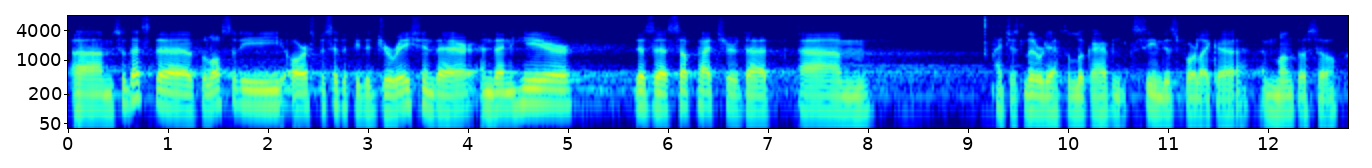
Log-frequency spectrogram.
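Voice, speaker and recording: A fairly low-voiced man talks through a screen demo in a relaxed, halting way, trailing ums and restarting his sentences. Heavy reverb washes over every word, as though he were speaking in a large hall, and the sound is dull and lo-fi. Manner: hesitant, many ums and restarts. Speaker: student presenting a final project. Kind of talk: casual screen demo walkthrough.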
